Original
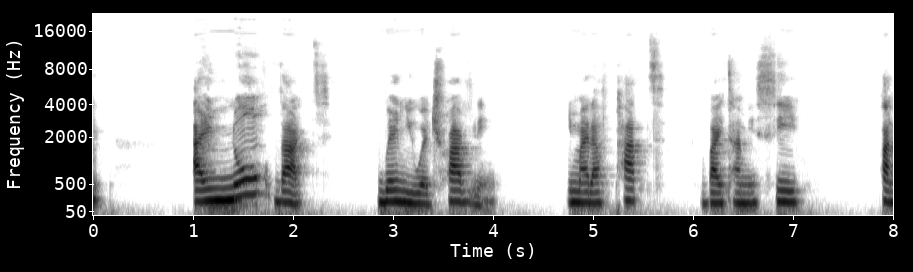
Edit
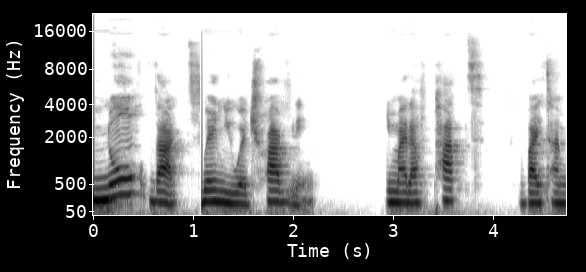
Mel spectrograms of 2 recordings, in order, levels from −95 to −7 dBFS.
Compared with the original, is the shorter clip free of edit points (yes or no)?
no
